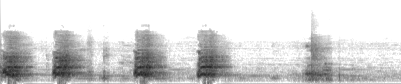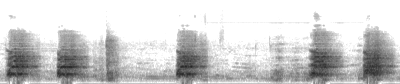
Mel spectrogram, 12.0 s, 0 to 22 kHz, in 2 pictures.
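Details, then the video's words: Great Dane, a 135 lb female pet dog, afraid of a bubble blower stick, barking in loud deep bursts, often in pairs, spaced one to two seconds apart, with quieter gaps and faint voices between. "My 135lb Great Dane afraid of bubble blower stick"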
